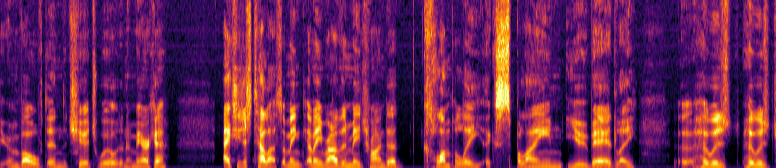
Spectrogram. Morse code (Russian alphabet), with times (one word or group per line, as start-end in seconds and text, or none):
none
